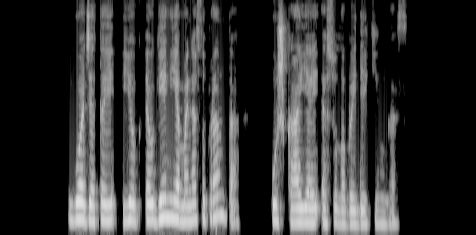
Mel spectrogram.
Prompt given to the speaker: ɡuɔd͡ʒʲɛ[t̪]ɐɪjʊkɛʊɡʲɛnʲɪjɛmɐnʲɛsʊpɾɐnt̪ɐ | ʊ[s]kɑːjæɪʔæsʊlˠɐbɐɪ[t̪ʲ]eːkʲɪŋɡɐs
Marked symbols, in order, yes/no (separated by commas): yes, no, no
